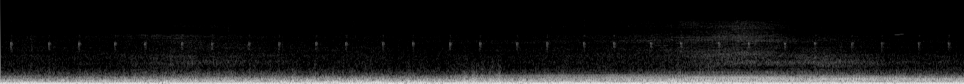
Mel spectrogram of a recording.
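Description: A van engine rumbles steadily from inside the cab.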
